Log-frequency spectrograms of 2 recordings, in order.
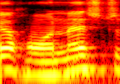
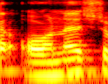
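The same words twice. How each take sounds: First: "हॉनेस्ट" mispronounced with its H voiced out; H sounded. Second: "ऑनेस्ट" pronounced with the H dropped; silent H. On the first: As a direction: say "हॉनेस्ट" with an audible H at the start. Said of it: "हॉनेस्ट नहीं पढ़ेंगे". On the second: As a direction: say "ऑनेस्ट" with no H sound. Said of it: "एच silent है". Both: Shown as a demonstration.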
